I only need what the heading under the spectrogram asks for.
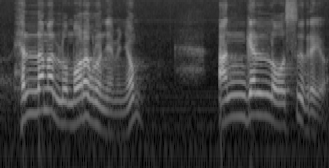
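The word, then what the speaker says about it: ἄγγελος: 될 거예요 천사는 아 헬라 말로 뭐라 그러냐면 앙겔로스 그래요 앙겔로스 한번 발음해 보세요 입으로 발음하는게 제일 빨리 자기 것이 돼요 예 좀 시끄럽게 말을 하세요 예 앙겔로스 안 하는 사람 있어요 보면 안 하는 사람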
